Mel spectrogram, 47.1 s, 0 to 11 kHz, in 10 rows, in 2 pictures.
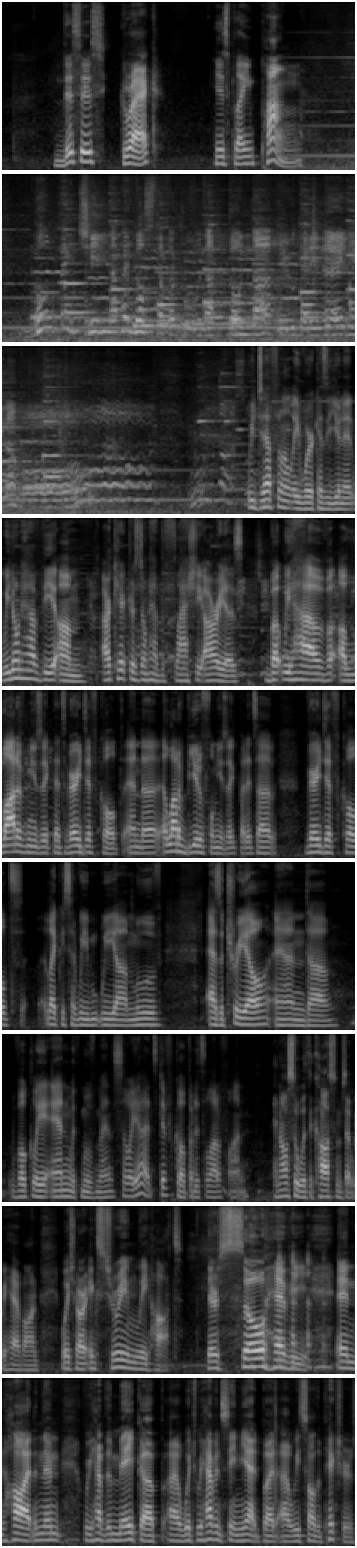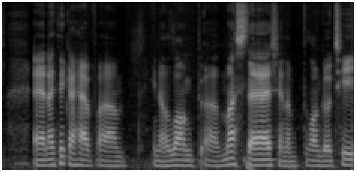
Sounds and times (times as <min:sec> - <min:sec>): Speech: 0:00.7 - 0:02.2, 0:02.8 - 0:04.1, 0:12.7 - 0:25.7, 0:26.3 - 0:47.0.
